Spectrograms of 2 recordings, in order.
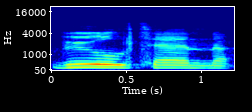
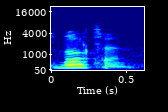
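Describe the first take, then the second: First: The unstressed vowels are full, not reduced. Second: The unstressed vowels are reduced to schwa. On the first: The speaker calls it wrong. "some people are going to say Bulletin" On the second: The speaker calls it right. "we have a schwa here, and we have a schwa here"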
